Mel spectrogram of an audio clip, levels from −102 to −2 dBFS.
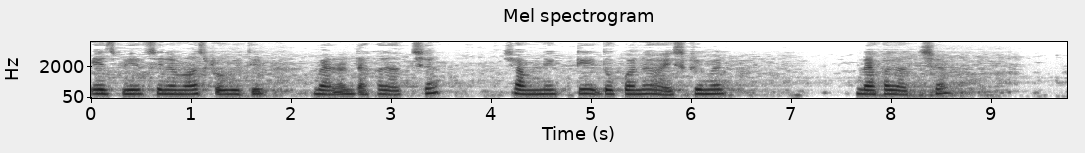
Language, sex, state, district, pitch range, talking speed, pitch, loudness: Bengali, female, West Bengal, Jalpaiguri, 210-230 Hz, 80 wpm, 225 Hz, -22 LUFS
